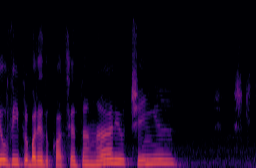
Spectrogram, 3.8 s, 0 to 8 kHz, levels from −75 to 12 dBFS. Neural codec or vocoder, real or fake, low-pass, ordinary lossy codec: none; real; 7.2 kHz; none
